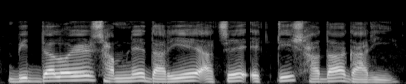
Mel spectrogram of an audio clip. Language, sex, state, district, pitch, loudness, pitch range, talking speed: Bengali, male, West Bengal, Cooch Behar, 150 Hz, -14 LUFS, 125-170 Hz, 105 wpm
